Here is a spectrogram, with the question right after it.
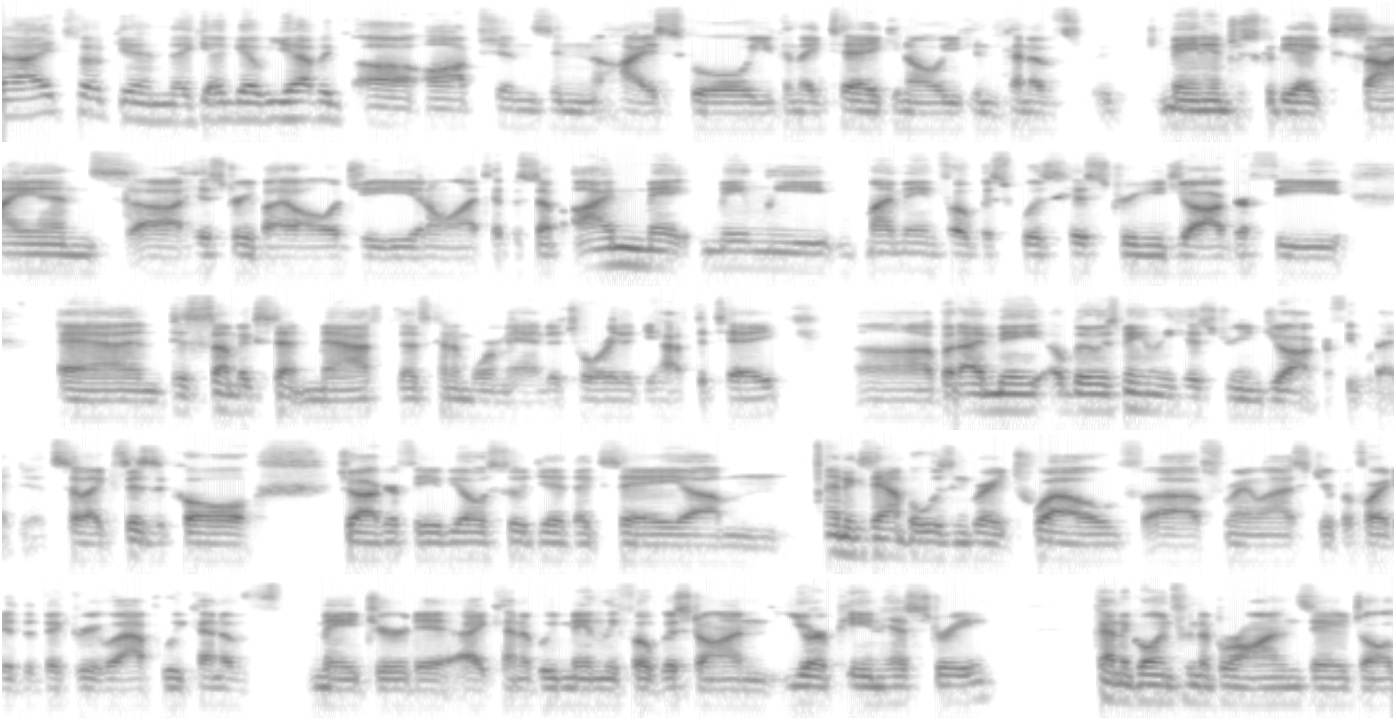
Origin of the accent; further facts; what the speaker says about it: London, Ontario, Canada; I am from London, Ontario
